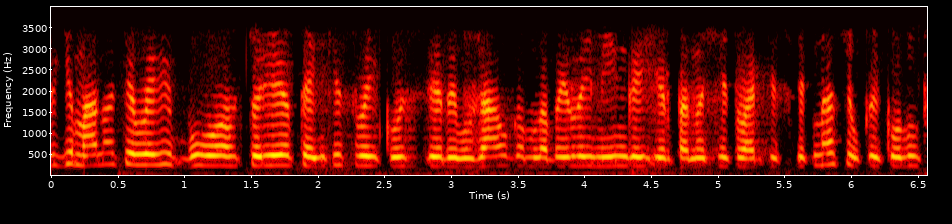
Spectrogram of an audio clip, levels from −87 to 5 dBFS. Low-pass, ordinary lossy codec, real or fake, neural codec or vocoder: 3.6 kHz; AAC, 24 kbps; real; none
